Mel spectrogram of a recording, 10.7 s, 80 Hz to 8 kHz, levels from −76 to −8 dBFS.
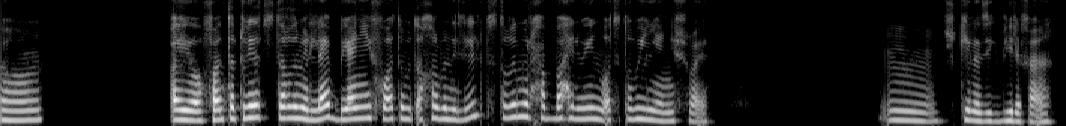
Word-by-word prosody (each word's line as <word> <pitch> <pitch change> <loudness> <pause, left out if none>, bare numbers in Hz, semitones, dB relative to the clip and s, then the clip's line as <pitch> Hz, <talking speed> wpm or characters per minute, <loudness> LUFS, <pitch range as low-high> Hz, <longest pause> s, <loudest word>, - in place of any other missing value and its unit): آه. 225 +1 0 1.3
أيوه، 225 -2 +6
فأنت 230 +4 +3
بتقدر 275 +2 +5
تستخدم 270 -2 +2
اللاب 240 +2 +3
يعني 255 +3 +3
في 270 -2 -5
وقت 255 +2 +1
متأخر 250 +2 -2
من 250 -1 0
الليل، 250 +8 -4
بتستخدمه 295 0 -2
لحبة 260 -3 -2
حلوين 250 -1 -2
وقت 225 0 -4
طويل 245 0 -3
يعني 205 -2 -3
شوية. 190 -2 -9 1.7
امم، 215 -3 -4
مشكلة 210 +1 -3
دي 195 0 -4
كبيرة 200 +1 -2
فعلًا. 190 0 -5
235 Hz, 135 wpm, -24 LUFS, 215-260 Hz, 1.7 s, أيوه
